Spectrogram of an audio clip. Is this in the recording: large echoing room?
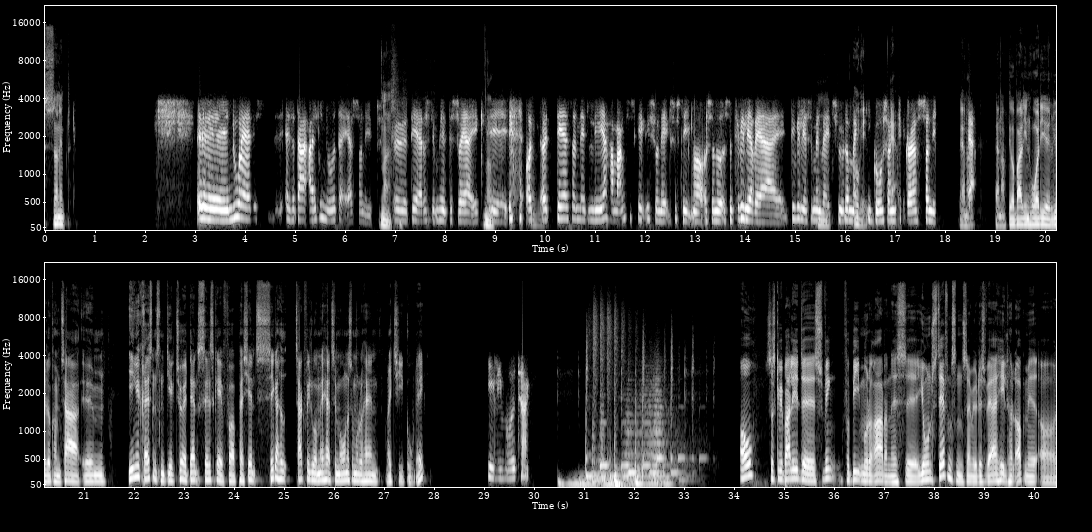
no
